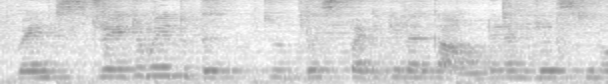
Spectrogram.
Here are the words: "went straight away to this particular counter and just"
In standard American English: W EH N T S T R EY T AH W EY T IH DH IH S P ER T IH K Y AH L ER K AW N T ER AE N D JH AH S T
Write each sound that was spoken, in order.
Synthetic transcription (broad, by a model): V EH N T S T R EY T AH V EY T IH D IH S P ER T IH K Y AH L ER K AW N T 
